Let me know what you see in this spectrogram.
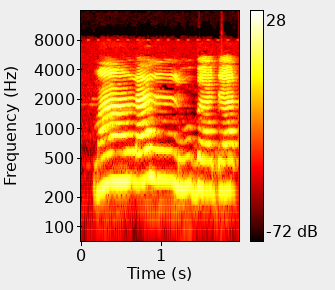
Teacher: Malal lubada seperti tadi anlan, yaitu dihukumi dengan idgham bila gunnah, yaitu dengan memasukkan tanpa mendengung. Malal lubada tanpa ditekan, tanpa dengung.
